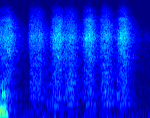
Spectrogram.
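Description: Small RC servos whirring in short repeated bursts, about three a second, as the transmitter stick is worked back and forth and drives the glider's ailerons and flaps in and out of crow braking.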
